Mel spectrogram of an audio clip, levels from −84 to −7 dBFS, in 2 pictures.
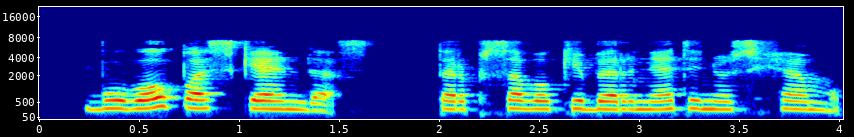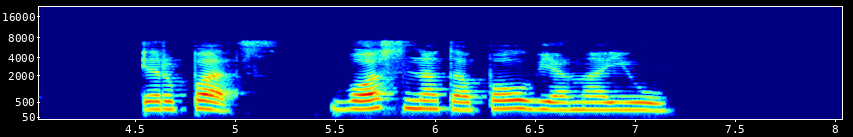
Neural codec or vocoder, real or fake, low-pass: none; real; 7.2 kHz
